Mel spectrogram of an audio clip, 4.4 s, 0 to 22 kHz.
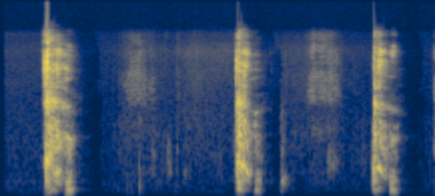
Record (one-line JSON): {"three_cough_length": "4.4 s", "three_cough_amplitude": 31968, "three_cough_signal_mean_std_ratio": 0.29, "survey_phase": "beta (2021-08-13 to 2022-03-07)", "age": "45-64", "gender": "Male", "wearing_mask": "No", "symptom_new_continuous_cough": true, "symptom_runny_or_blocked_nose": true, "symptom_onset": "7 days", "smoker_status": "Never smoked", "respiratory_condition_asthma": false, "respiratory_condition_other": false, "recruitment_source": "Test and Trace", "submission_delay": "1 day", "covid_test_result": "Positive", "covid_test_method": "RT-qPCR", "covid_ct_value": 19.0, "covid_ct_gene": "ORF1ab gene"}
